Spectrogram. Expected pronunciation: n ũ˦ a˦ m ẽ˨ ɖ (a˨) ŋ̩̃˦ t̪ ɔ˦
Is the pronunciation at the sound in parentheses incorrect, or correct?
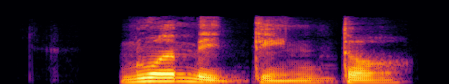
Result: incorrect: e˨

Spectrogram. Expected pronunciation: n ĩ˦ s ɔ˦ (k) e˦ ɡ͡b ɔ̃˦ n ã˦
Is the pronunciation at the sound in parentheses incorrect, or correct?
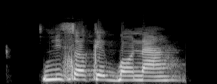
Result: correct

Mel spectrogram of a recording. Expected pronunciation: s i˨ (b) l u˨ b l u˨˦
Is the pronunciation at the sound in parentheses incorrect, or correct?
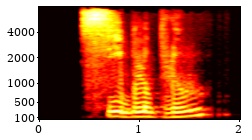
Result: correct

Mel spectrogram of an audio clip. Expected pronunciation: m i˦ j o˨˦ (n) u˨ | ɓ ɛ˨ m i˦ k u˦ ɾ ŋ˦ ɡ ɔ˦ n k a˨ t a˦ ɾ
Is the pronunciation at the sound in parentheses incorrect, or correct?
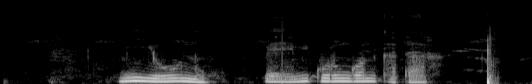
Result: correct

